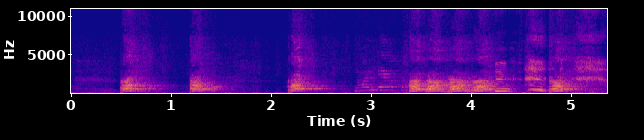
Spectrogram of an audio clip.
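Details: Leo the German Shepherd barks as he runs about his yard in the morning. Repeated loud, rough barks come roughly every second, with a tight cluster near the end, and human speech runs underneath.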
